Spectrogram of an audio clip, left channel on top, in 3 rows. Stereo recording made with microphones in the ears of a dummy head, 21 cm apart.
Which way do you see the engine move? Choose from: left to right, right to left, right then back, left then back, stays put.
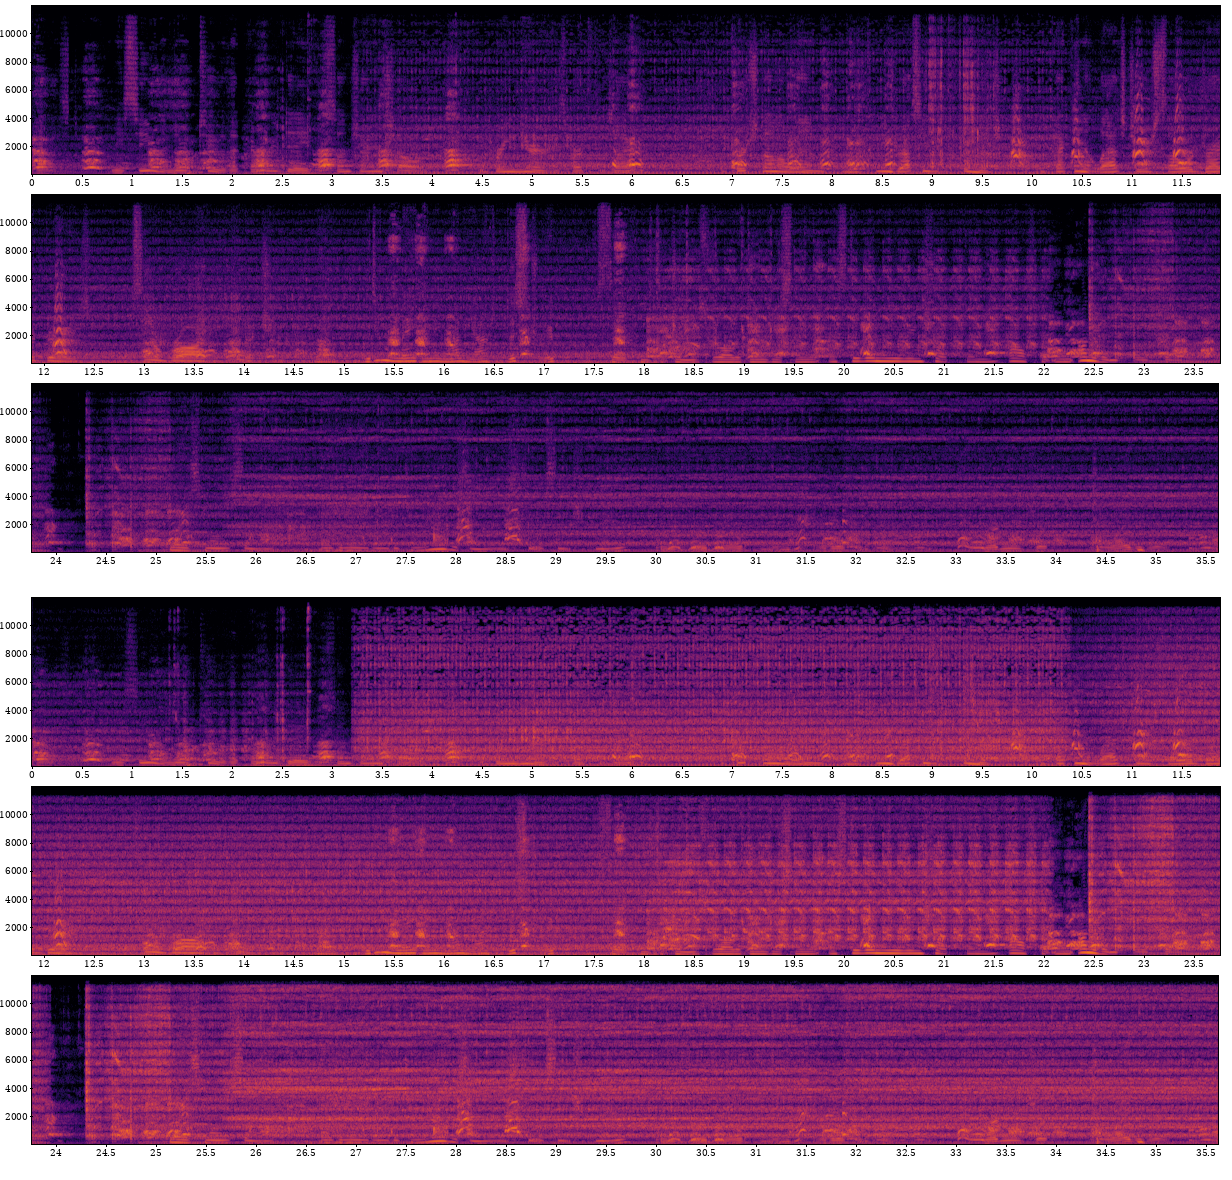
stays put.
